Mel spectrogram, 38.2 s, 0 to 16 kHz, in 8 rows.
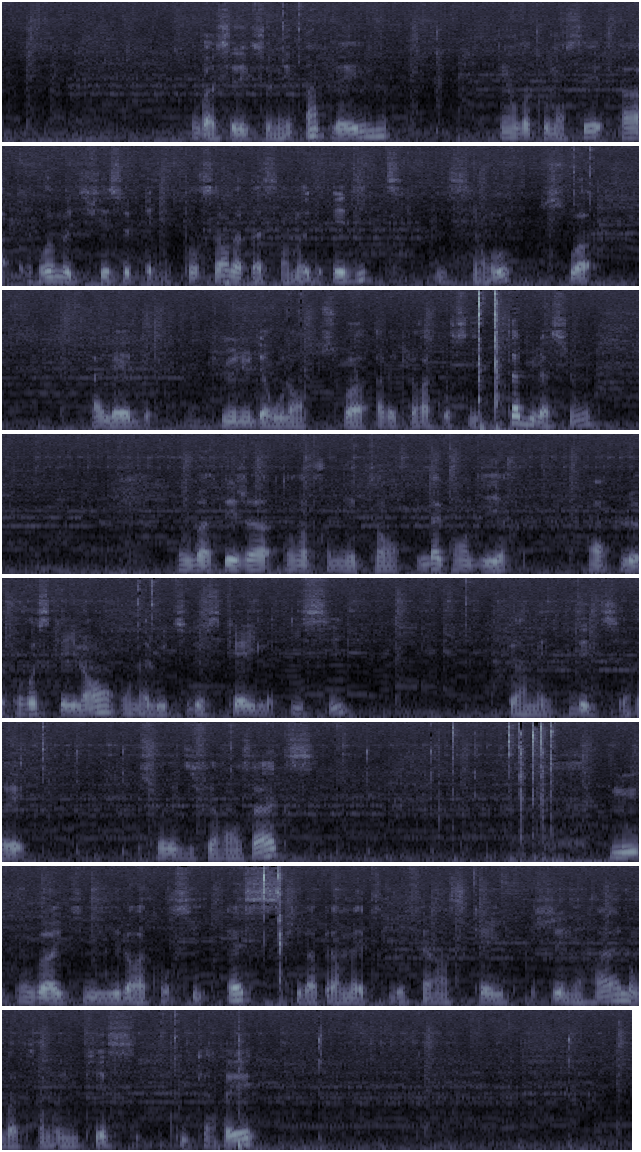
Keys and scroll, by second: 13.1 Tab, 27.7 ctrl+z, 30.6 s.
